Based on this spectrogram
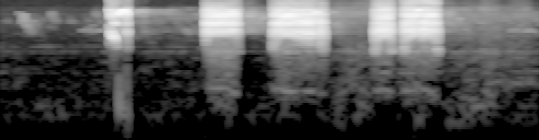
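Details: Sindhi black francolin call, loud and scratchy: one brief sharp note, two drawn-out raspy phrases, then a final paired raspy phrase, with faint background hiss.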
